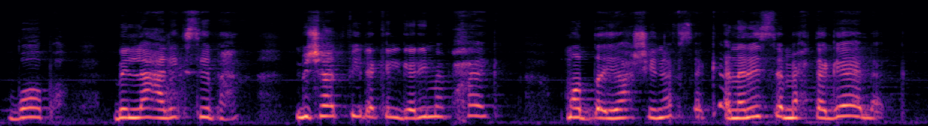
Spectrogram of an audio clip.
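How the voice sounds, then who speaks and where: A woman's voice: high voice, steady tone, quick pace, pitched above the performer's own voice, natural voice. A woman voicing a frightened young woman who pleads and frets, with an Egyptian Arabic accent. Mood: pleading.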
